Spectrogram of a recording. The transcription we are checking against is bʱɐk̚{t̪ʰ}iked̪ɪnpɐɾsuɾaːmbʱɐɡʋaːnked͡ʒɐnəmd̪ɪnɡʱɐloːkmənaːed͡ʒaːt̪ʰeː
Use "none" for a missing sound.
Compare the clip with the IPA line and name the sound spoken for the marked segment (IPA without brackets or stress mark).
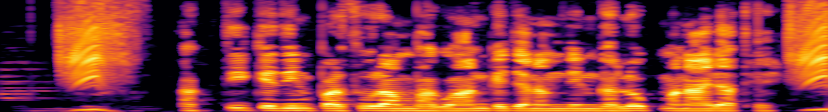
t̪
